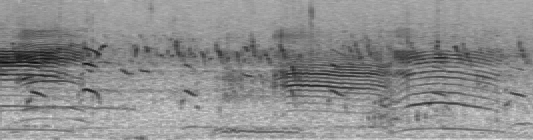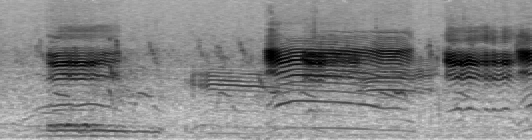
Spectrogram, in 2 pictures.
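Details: Adult Rosy Starling at Lizard Village, Cornwall, giving wavering, bleat-like whistles mixed with harsh rasping bursts every couple of seconds, in a busy, chattering sequence.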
